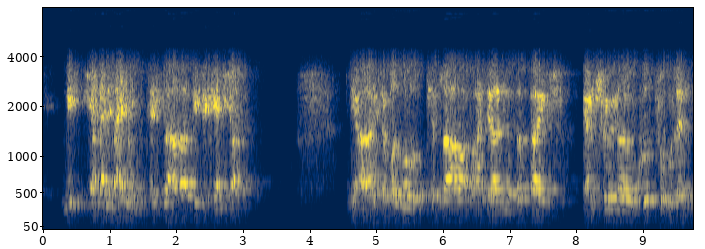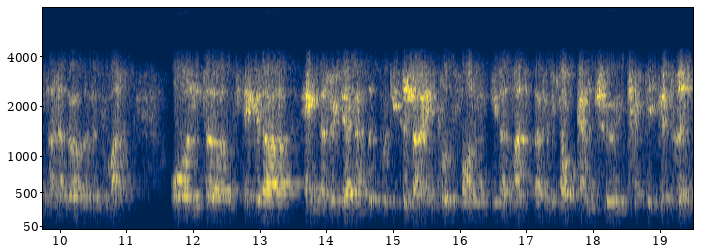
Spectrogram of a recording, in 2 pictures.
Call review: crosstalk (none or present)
none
